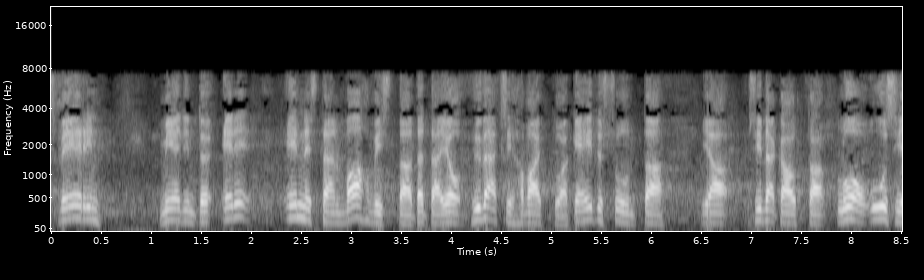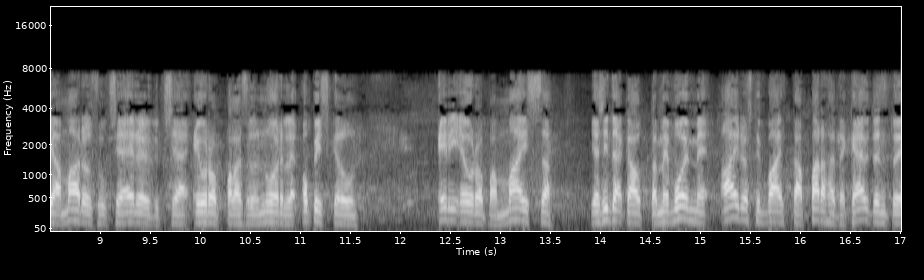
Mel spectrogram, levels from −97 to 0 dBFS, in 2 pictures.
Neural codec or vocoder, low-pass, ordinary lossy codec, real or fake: none; 7.2 kHz; none; real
